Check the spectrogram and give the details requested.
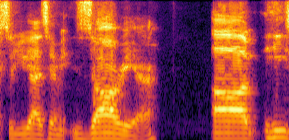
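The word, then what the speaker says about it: Zaria: say it right so you guys hear me zarya um he says Ren got dominated she did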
